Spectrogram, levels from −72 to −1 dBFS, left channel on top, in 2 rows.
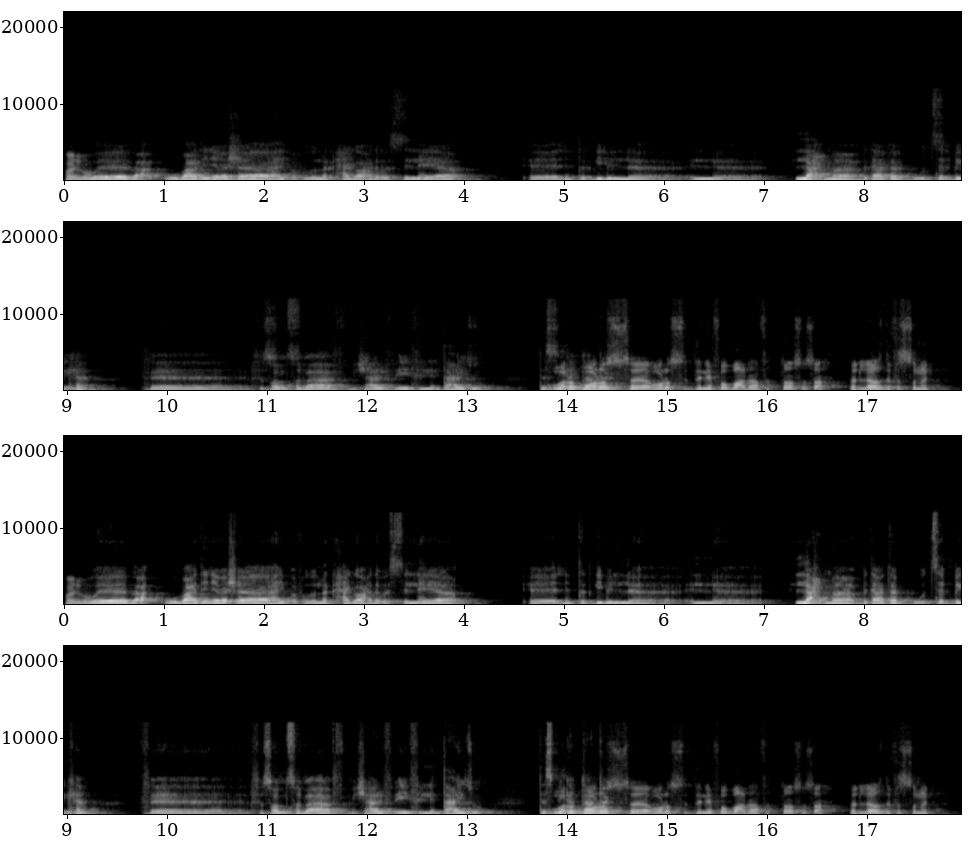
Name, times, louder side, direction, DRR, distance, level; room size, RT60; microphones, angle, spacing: voice 1, 0.2-3.9 4.6-7.0 7.3-9.2 9.8-13.1 13.7-14.4, right 2 dB, 45° right, 6 dB, 2.7 m, -25 dB
voice 2, 13.8-17.6, left 1 dB, 10° left, 9 dB, 1.4 m, -28 dB
25.0 x 22.5 x 4.9 m, 0.71 s
head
